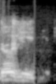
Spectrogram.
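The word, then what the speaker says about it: Guéhi: How do you pronounce that name? Gehi. Gehi.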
